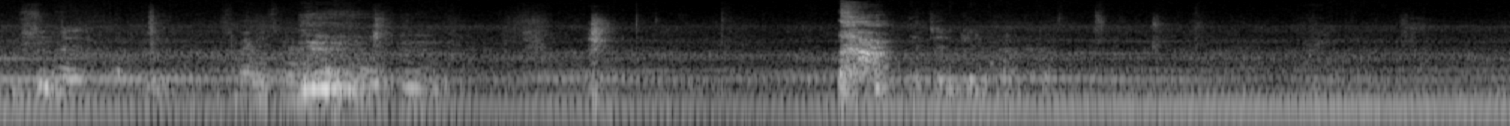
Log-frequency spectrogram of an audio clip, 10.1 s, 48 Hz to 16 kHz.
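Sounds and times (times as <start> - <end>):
steady low hum: 0.0 - 10.0
person coughing: 2.0 - 3.0, 3.9 - 4.2, 5.6 - 6.0.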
